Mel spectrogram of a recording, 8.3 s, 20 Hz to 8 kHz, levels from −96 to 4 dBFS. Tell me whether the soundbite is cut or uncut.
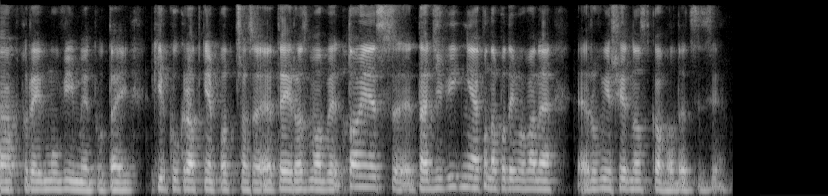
cut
